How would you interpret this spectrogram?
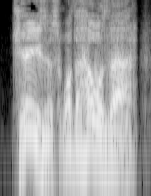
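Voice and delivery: sudden burst of exclaiming voice. Eli, a passenger, exclaims to the driver after something hits the road. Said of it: "the passenger exclaimed to the driver".

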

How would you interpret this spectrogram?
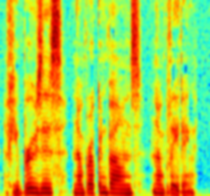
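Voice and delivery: ordinary delivery, nothing marked

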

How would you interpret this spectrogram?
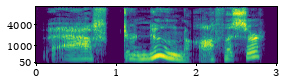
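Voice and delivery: resigned mumble with a sigh. Christopher reluctantly turns around to greet an officer, with a resigned mumble. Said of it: "With a resigned sigh, he mumbled".

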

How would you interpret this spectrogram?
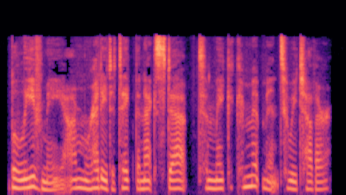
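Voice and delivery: ordinary delivery, nothing marked

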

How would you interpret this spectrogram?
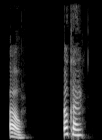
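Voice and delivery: high, briefly confused, puzzled, caught-off-guard tone. On the phone, thrown by the other man's demeanor, momentarily confused. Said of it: "momentarily confused at his demeanor".

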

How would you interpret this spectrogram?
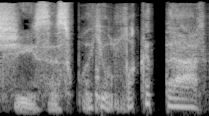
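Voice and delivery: low, quiet muttering under the breath. A narrator voicing a man beside the narrator at a scene, muttering. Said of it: "He muttered".

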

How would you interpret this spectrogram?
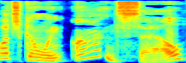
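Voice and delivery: high, frightened, terrified tone. As men with flashlights unfold duffel bags, Matt asks Sal: terrified question. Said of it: "Matt asked, terrified now".

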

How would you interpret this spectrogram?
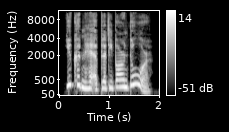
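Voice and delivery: lively, spirited voice. Markham, in an argument with the narrator, replies with spirit. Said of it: "replied Markham with spirit".

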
